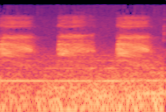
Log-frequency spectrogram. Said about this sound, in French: Huit corbeaux croassent pour saluer leur départ.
